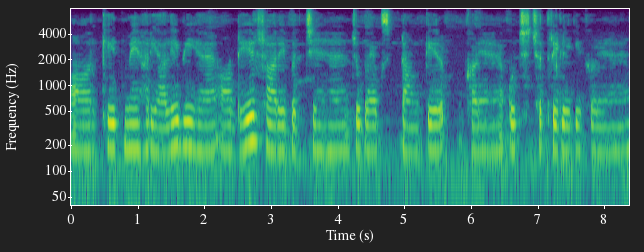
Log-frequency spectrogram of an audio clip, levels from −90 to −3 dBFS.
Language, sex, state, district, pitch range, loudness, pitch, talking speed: Hindi, female, Uttar Pradesh, Muzaffarnagar, 170-180 Hz, -20 LUFS, 170 Hz, 165 wpm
